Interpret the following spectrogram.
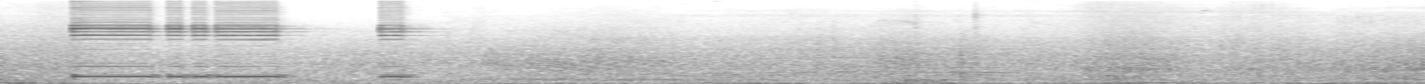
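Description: Car horn honking in a quick series: one long blast about half a second in, then a few short toots and a longer one, and one more short toot about three seconds in. A steady low vehicle rumble runs underneath and on after the honks.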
